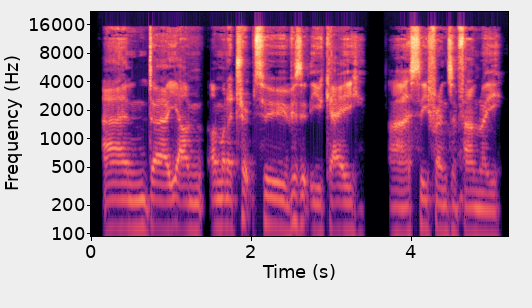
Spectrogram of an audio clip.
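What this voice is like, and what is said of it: English accent. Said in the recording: “I'm originally from England, as your listeners can probably tell from my accent.”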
